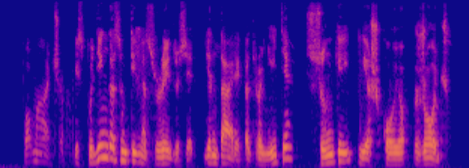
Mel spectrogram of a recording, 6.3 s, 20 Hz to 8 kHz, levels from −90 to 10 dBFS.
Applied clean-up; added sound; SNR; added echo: neural mask model DeepFilterNet 3.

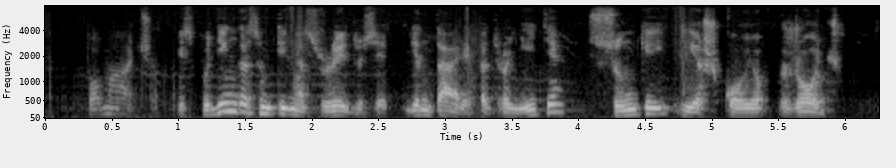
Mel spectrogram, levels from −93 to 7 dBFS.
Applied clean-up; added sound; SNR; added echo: neural separator model SepFormer DNS4.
